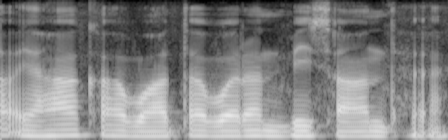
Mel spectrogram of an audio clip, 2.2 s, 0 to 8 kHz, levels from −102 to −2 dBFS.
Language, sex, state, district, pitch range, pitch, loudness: Hindi, male, Jharkhand, Ranchi, 100-110 Hz, 105 Hz, -16 LUFS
